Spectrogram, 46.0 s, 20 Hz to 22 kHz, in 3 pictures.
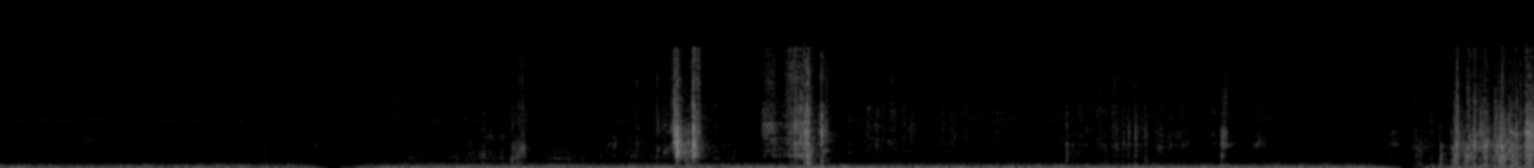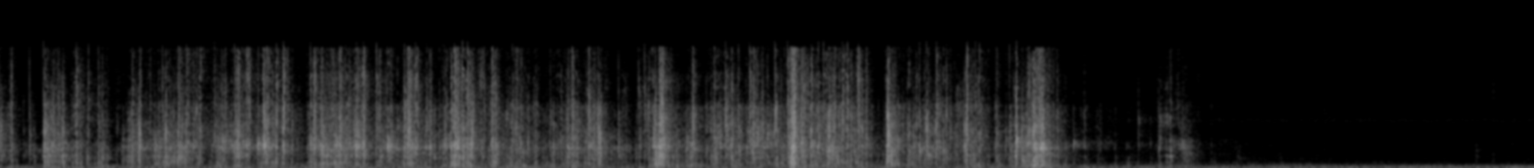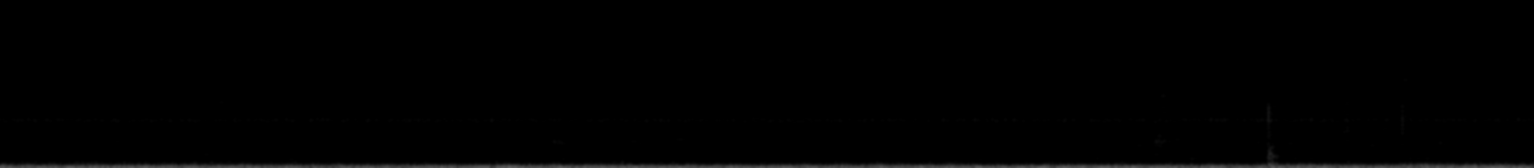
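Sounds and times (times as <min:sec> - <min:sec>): packaging crinkling: 0:04.4 - 0:12.6, 0:14.2 - 0:27.5
packaging rustles and taps: 0:14.2 - 0:27.3.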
